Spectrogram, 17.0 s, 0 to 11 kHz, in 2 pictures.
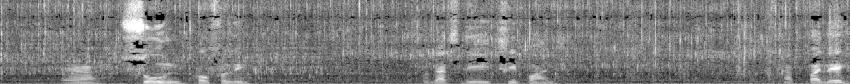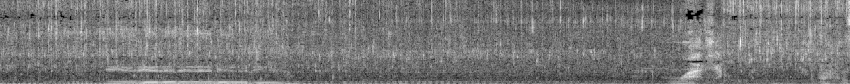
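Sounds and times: water pouring and trickling: 0.0s - 17.0s
person's voice: 15.1s - 15.8s, 16.6s - 17.0s.

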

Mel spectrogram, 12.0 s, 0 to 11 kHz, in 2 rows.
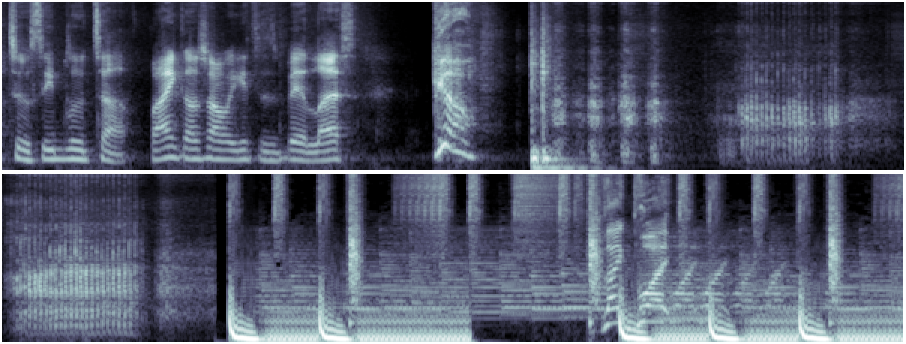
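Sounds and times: drill beat with deep bass: 7.5s - 12.0s.

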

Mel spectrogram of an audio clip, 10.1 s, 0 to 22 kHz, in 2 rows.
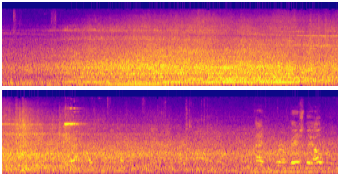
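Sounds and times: vehicle engine hum passing: 0.0s - 10.0s
people talking: 8.8s - 10.0s.

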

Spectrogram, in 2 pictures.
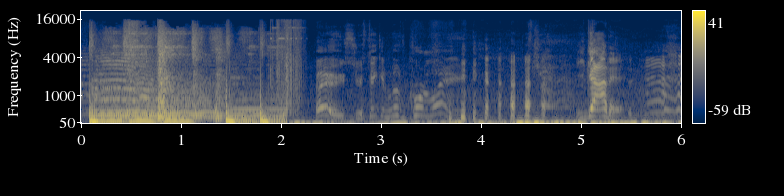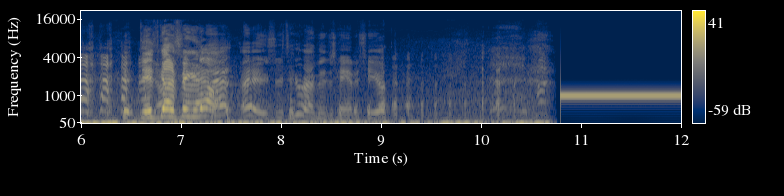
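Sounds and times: voices and laughter: 3.6s - 7.6s, 8.8s - 10.8s.

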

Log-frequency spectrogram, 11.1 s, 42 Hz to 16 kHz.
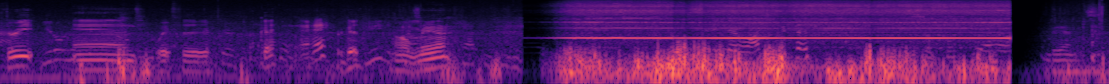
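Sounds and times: low wind rumble: 4.5s - 10.1s
thin steady whistle: 5.2s - 10.2s
gas hissing from cylinder: 5.3s - 10.1s
voices: 5.6s - 10.9s.

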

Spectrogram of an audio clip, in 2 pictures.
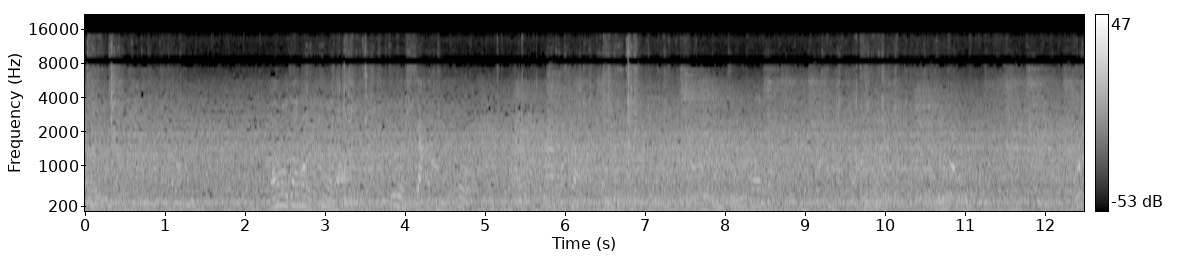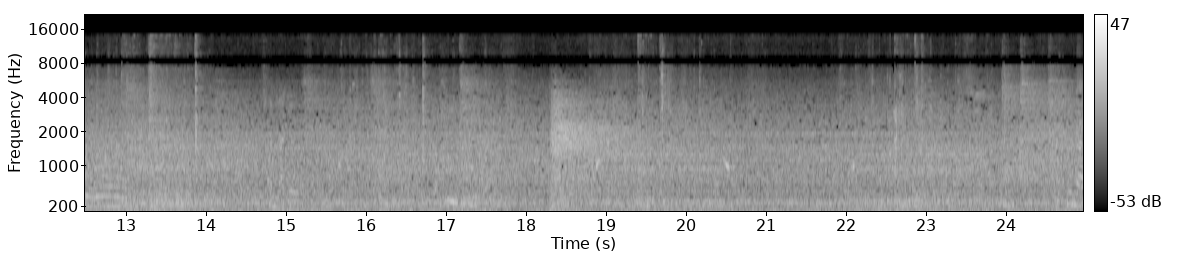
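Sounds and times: fryer machine noise: 0.0s - 24.9s.

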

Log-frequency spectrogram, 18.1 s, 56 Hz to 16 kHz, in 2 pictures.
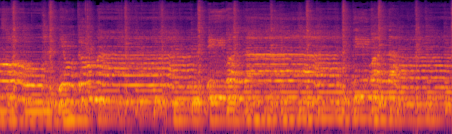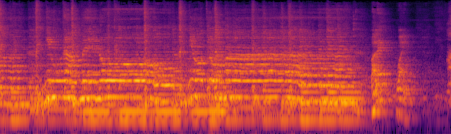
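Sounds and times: man singing long notes: 0.0s - 16.2s
strummed classical guitar: 0.0s - 16.3s.

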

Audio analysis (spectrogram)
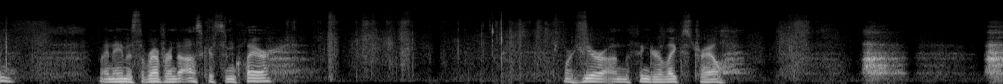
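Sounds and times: man breathing hard: 7.2s - 10.0s.

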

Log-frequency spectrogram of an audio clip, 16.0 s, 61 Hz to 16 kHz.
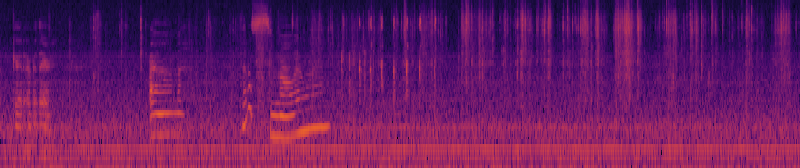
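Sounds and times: steady low hum: 0.0s - 16.0s
bag and papers rustling: 1.8s - 2.1s, 3.9s - 7.2s, 8.1s - 16.0s.

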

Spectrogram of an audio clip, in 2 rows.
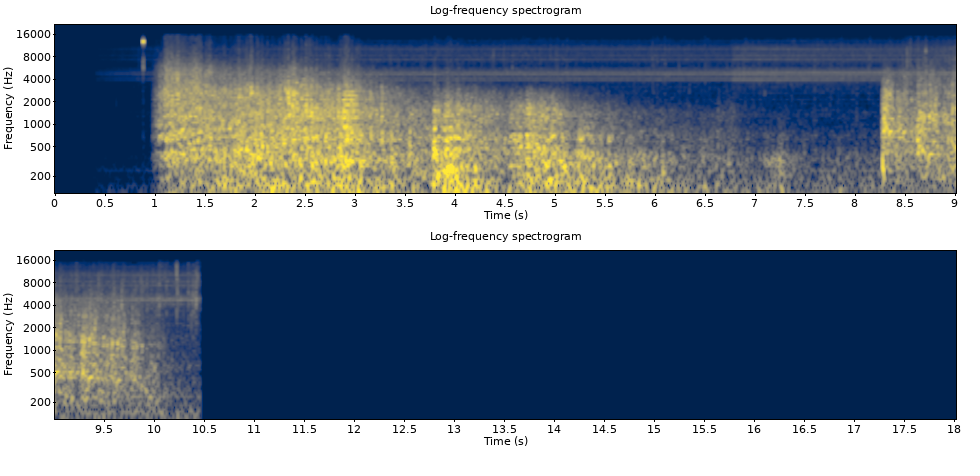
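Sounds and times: steady rain: 0.9s - 10.5s
thunderclap: 1.0s - 10.4s.

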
